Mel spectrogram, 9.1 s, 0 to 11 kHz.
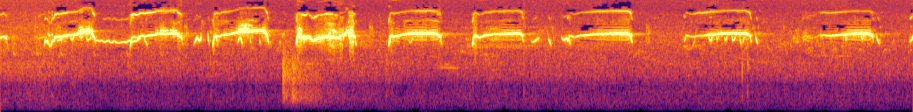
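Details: Decorah North nest, 6 May 2022, parent bald eagles feeding fish to their chicks: high squealing whistles repeated about once a second, with one brief low knock midway.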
